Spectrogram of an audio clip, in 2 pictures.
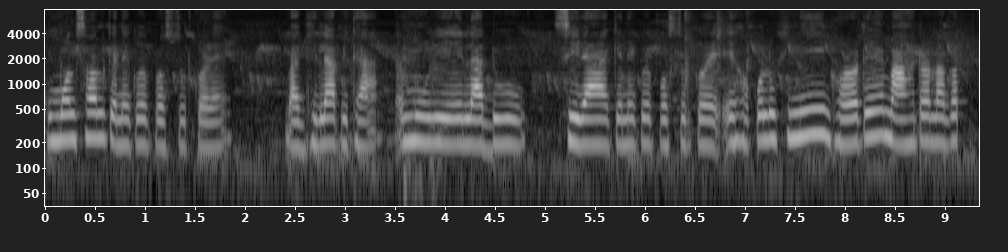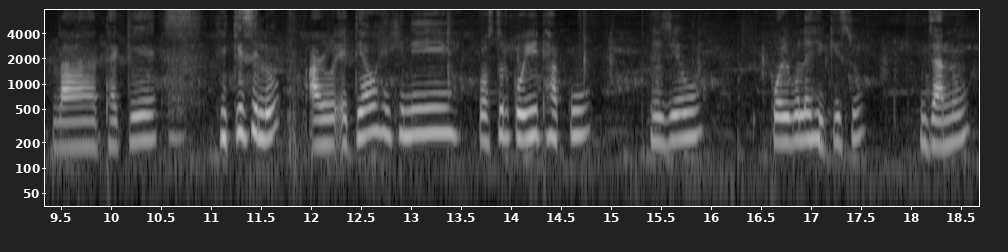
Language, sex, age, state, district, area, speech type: Assamese, female, 60+, Assam, Tinsukia, rural, spontaneous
